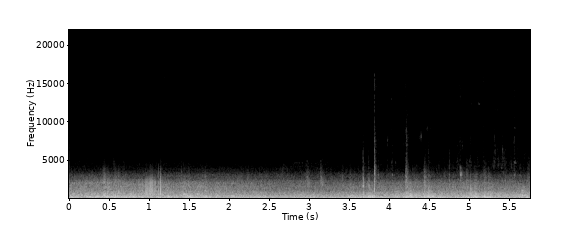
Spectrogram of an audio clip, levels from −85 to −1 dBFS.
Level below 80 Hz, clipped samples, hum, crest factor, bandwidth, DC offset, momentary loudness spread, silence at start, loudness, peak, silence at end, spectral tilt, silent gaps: -26 dBFS; under 0.1%; none; 18 dB; 3.9 kHz; under 0.1%; 4 LU; 0 s; -26 LUFS; -4 dBFS; 0 s; -10.5 dB/octave; none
